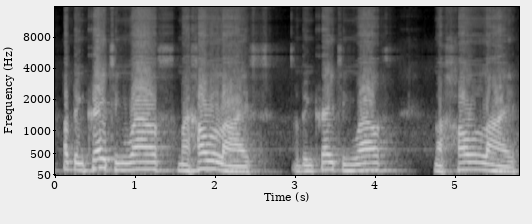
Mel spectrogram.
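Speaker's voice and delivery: "I've been" clipped short, "for" dropped before "my whole life"; reduced sentence. Shown as a demonstration. Teacher modelling the sentence without the unnecessary word, reduced function words. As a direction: rush lightly through "I've been", land on "creating wealth" and "whole life". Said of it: "We might not even say this word".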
